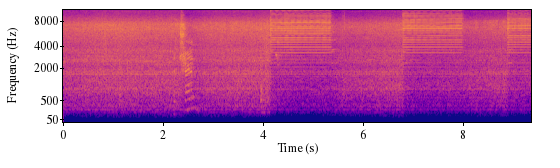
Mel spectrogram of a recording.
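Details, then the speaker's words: Fractional CO2 laser (DeepFX handpiece) at energy reduced to 15 mJ, treating the nose, forehead and chin of a type IV dark-skinned acne-scar patient: a steady cooling hiss with bursts of high buzzing as the laser fires. "So one shot here immediately the second one and there's no risk to hit the eyes."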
